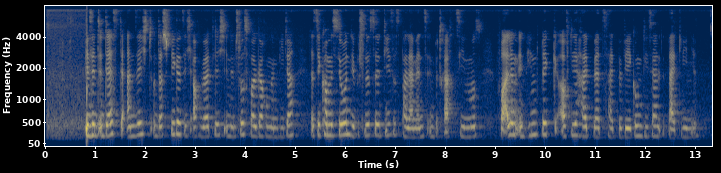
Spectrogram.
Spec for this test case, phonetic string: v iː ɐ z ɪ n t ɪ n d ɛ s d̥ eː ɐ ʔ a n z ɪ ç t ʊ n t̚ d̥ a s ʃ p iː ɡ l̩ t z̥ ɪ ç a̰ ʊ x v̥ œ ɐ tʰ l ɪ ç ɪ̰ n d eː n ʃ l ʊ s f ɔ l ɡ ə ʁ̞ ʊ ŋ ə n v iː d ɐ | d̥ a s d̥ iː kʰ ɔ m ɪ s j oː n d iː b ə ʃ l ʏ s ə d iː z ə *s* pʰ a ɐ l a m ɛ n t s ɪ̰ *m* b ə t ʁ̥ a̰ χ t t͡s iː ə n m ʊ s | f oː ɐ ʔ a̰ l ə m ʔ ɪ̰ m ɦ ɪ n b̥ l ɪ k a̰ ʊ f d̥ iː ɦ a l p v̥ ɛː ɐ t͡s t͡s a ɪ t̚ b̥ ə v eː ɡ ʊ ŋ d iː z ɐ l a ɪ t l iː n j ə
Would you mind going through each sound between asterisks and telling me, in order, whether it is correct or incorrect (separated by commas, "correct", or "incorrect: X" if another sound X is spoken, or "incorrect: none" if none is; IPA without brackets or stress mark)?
correct, incorrect: n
